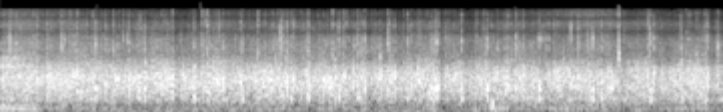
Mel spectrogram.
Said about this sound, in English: And so why don't you give her a round of applause for the worship set.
